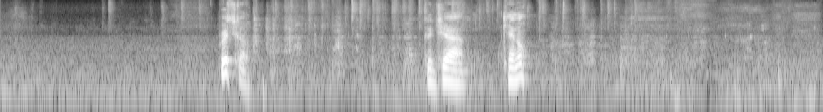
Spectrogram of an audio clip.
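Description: A dog's paws patter on concrete.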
